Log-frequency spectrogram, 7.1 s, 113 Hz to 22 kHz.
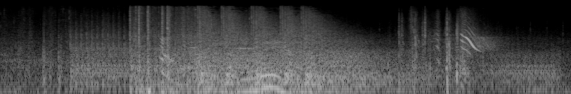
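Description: Dense bursts of automatic gunfire in a Battlefield 4 team deathmatch on Operation Locker, loud and close, shots overlapping into a rattling stream with a few sharper single cracks near the end, no talk.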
